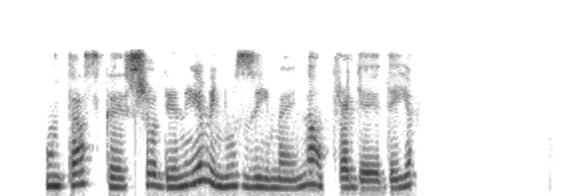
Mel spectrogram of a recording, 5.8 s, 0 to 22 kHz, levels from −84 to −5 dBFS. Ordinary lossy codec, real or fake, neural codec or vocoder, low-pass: Opus, 16 kbps; real; none; 7.2 kHz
